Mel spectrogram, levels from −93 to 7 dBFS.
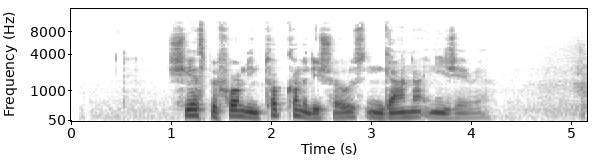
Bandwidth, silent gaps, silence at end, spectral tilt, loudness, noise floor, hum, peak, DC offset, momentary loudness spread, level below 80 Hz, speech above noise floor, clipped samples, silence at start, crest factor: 11 kHz; none; 0.05 s; -6 dB/octave; -25 LUFS; -71 dBFS; none; -6 dBFS; under 0.1%; 8 LU; -68 dBFS; 46 dB; under 0.1%; 1 s; 20 dB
